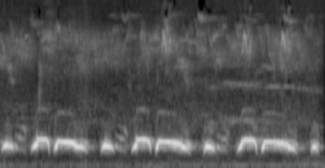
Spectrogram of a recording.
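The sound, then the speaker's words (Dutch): A Eurasian collared dove coos its three-part call, short-long-short, repeated three times in a steady rhythm, clear, with faint birdsong and insect chirping in the background. “Ja, de Turkse tortel heeft een driedelige groep.”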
